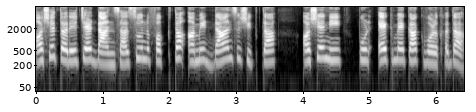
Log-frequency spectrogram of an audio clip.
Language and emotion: Goan Konkani, neutral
